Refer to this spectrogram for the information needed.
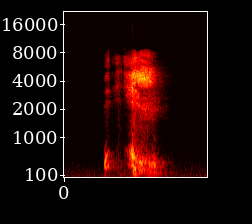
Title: powerful and wet sneezes (f)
